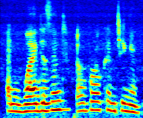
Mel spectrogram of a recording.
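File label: voice acting, es, female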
